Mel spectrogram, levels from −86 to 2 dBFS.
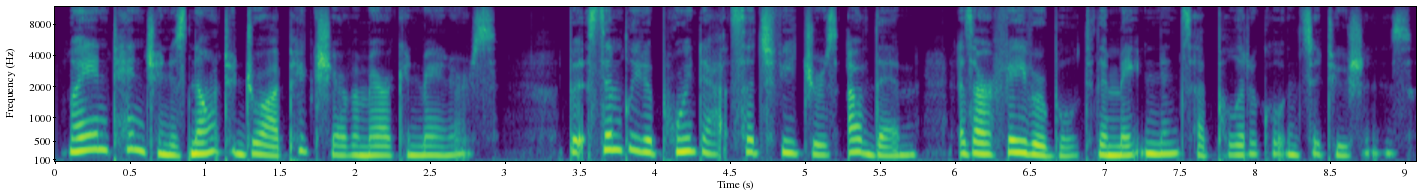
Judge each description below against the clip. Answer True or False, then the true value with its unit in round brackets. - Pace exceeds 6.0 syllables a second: True (6.5 syllables/s)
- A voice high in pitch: True (230 Hz)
